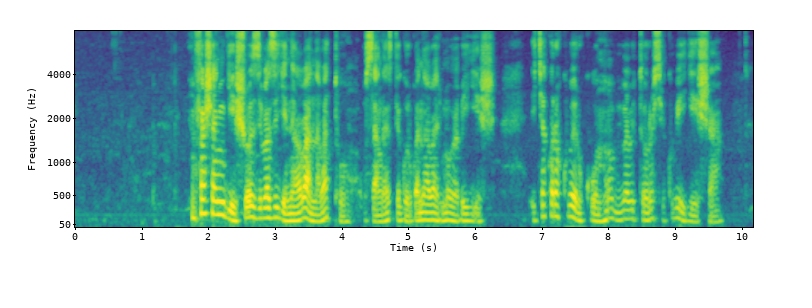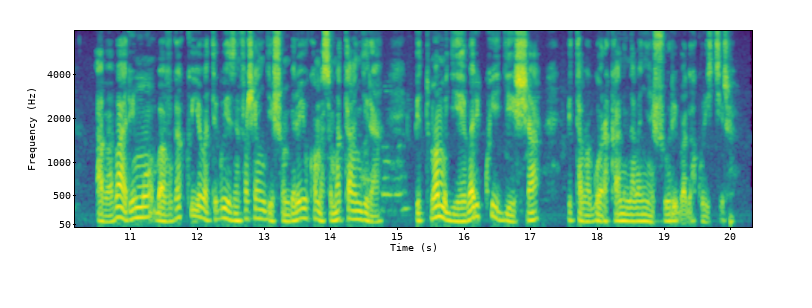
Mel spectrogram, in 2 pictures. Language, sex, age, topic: Kinyarwanda, male, 25-35, education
